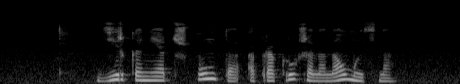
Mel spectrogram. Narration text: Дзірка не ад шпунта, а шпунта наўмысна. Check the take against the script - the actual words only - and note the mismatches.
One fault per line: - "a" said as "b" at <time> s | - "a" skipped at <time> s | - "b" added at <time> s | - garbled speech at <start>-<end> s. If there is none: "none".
- "шпунта" said as "пракручана" at 2.6 s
